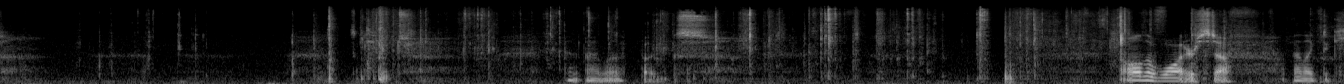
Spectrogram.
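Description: Paper pieces rustle and tap as they are sorted.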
